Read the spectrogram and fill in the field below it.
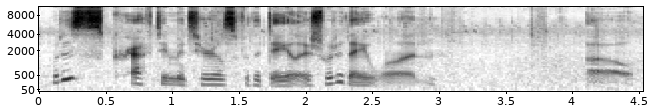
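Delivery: usual speaking voice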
